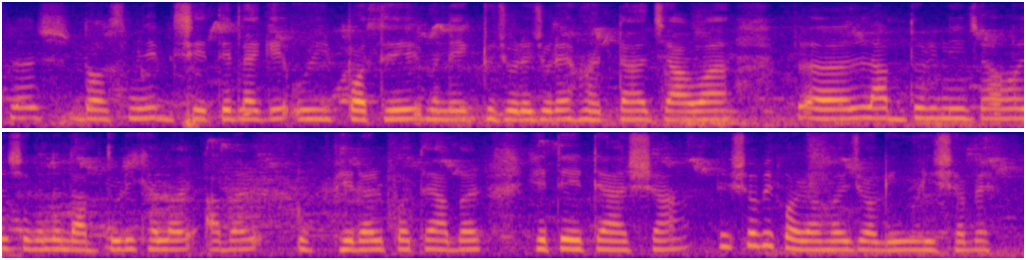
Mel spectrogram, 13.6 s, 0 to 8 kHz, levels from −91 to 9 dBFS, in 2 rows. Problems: background sounds at intervals, background conversations at intervals, low volume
